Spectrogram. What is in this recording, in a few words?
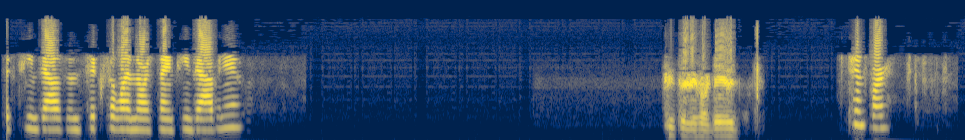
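police department, scanner audio; ThompsonPeakHigh; PHOENIX PD-200 A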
